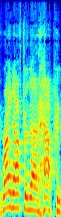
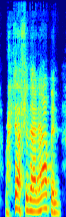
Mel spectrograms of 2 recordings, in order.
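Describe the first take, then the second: First: Laughing. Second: Said in the usual way. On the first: Real, not acted. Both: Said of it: "it was kind of funny".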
